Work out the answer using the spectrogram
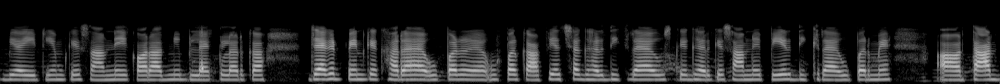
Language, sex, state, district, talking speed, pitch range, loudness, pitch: Hindi, female, Bihar, Saharsa, 210 wpm, 215-225 Hz, -24 LUFS, 220 Hz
